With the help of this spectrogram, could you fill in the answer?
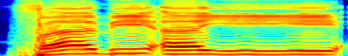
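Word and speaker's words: فبأي: Ya, ini sudah kita jelaskan pada ayat ee 23 yaitu fabiayyi ya ditekan y-nya. Fabiayyi ala jangan fabiayyi a jangan dipanjangkan ya. atau ayi ala tapi tekan ya ayy fabiayyi ala kemudian pada lafal a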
